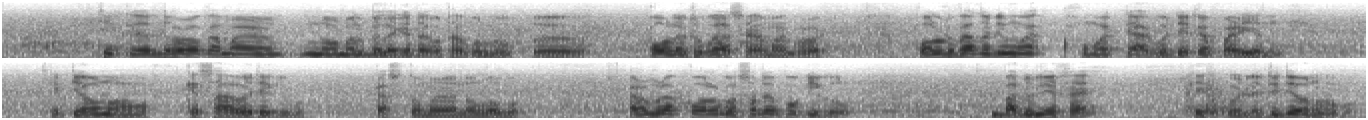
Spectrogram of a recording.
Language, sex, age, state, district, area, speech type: Assamese, male, 45-60, Assam, Lakhimpur, rural, spontaneous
